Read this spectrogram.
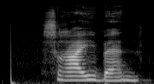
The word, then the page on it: to write: Australian English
